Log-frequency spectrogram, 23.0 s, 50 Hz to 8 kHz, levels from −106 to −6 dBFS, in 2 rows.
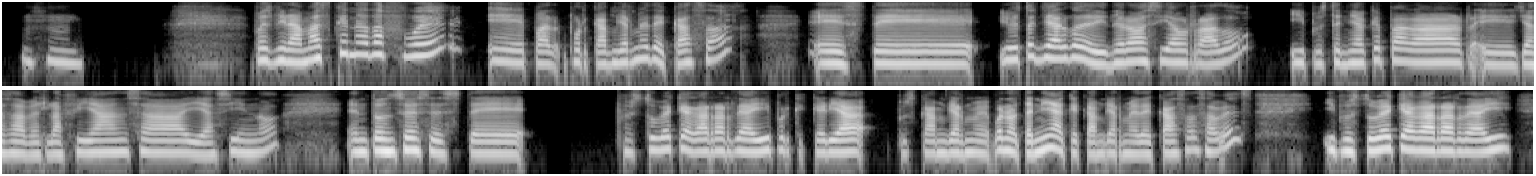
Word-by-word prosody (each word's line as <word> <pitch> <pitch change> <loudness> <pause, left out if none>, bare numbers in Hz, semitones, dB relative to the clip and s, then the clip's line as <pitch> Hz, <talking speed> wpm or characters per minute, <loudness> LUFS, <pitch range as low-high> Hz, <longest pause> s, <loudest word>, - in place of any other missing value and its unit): Ujú. 220 -3 -9 1.3
Pues 250 -2 -1
mira, 225 -2 +3
más 260 +4 +1
que 370 -1 -1
nada 345 0 +1
fue, 315 +2 0 0.4
eh, 225 -2 -3
par 200 -2 -3
por 225 -1 -8
cambiarme 220 +7 -2
de 235 -7 -2
casa, 220 - -3 0.6
este, 200 - 0
yo 255 +1 -1
tenía 280 -3 +3
algo 275 +2 +1
de 260 -4 +3
dinero 210 +3 +1
así 235 0 -1
ahorrado 215 +3 -1 0.3
y 215 -1 -6
pues 200 -1 -11
tenía 210 0 -2
que 250 +2 -5
pagar, 220 -3 +2
eh, 185 -1 -4
ya 195 0 -2
sabes, 175 -2 -3
la 175 0 -2
fianza 195 0 -1
y 175 -2 -2
así, 185 +4 -5
¿no? 215 +10 -7 0.5
Entonces, 205 +2 +2
este, 180 -1 -2 0.6
pues 195 -3 -12
tuve 230 +1 -1
que 240 - +3
agarrar 205 0 +2
de 210 0 +1
ahí 200 +2 +3
porque 225 -2 -9
quería, 195 - +4 0.2
pues, 180 0 -14
cambiarme, 185 0 -1
bueno, 215 -3 +2
tenía 225 +7 +5
que 185 - -4
cambiarme 180 0 -2
de 175 -1 -1
casa, 185 +5 0
¿sabes? 270 - -4 0.5
Y 225 - -2
pues 205 -3 -1
tuve 225 +3 +5
que 240 -1 +5
agarrar 215 -2 +6
de 200 - +2
ahí 225 +4 +3
210 Hz, 155 wpm, -25 LUFS, 195-230 Hz, 1.3 s, agarrar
